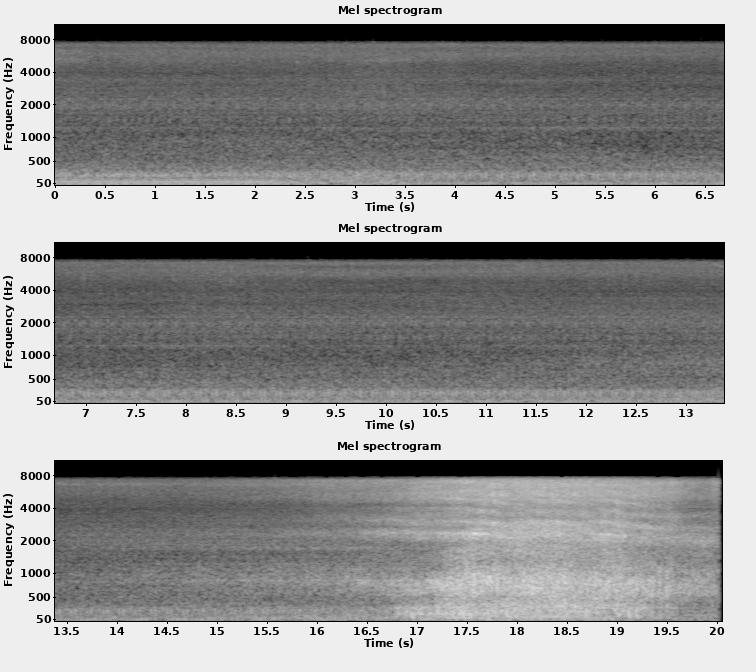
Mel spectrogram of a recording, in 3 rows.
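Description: A Class 156 Sprinter diesel multiple unit passes the crossing near the end: a rushing rumble that swells quickly and dies away about three seconds later. Before it, a low steady hum stops about two seconds in, leaving faint background.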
